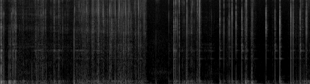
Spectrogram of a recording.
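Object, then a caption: Metal mesh microphone grille. Long acrylic nail tips tap and scratch the top and sides of the hollow metal mesh head of a studio condenser microphone. The first half is a continuous scratchy rustle over a deep, boomy low-end rumble. After a brief lull, it turns into a rapid run of short, thumpy taps that die away almost instantly.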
